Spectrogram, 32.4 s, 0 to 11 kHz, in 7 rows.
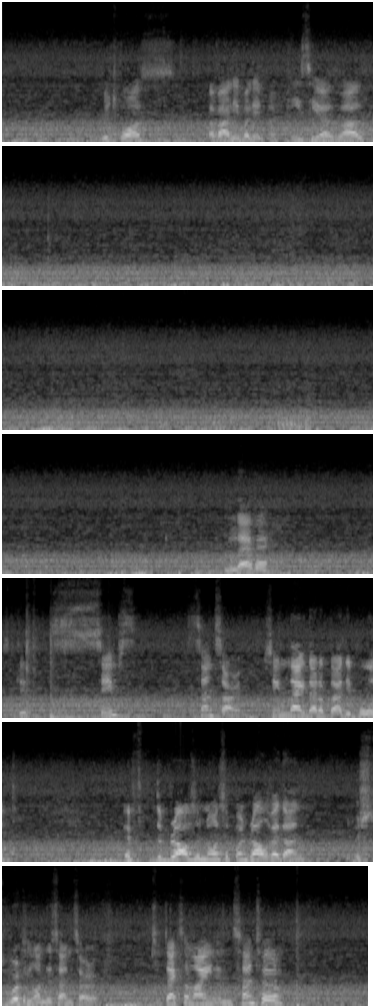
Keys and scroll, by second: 3.1-4.3 typing, 9.9 Return, 14.1-15.5 typing, 15.9 Page_Down, 16.9 Return, 18.0 BackSpace, 19.4 Right, 19.7 BackSpace, 22.2 ;, 22.5 Return, 24.0-25.2 typing, 29.1 t, 30.3 -, 30.7 a, 31.4 Return.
